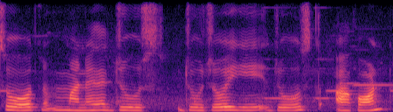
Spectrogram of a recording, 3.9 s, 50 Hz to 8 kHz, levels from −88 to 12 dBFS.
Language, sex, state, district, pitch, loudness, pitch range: Chakma, female, Tripura, Dhalai, 210 Hz, -18 LUFS, 205-215 Hz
